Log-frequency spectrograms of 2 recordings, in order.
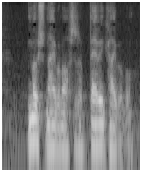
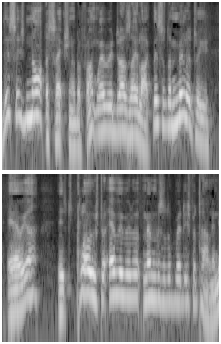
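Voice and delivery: loud, high, furious telling-off; raised voice, ordering an intruder out; angry shout; 9 semitones higher, 6 dB louder than usual. Retold or imitated. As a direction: bark him off the front line. Shouting Hemingway away from the front.

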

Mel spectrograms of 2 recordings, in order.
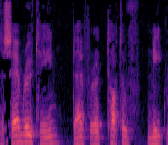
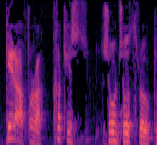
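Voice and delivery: a touch of a fierce threat, slightly raised; 4 semitones higher, 4 dB louder than usual. Retold or imitated. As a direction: warn him off with a mild mock snarl. Threatening a drowning man with knife.

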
